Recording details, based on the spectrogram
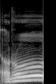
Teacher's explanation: ru dibaca panjang ini namanya Mad thi'i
